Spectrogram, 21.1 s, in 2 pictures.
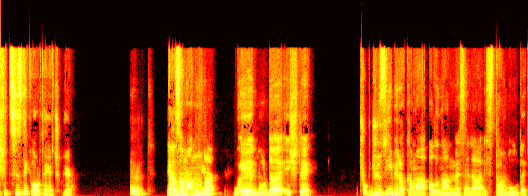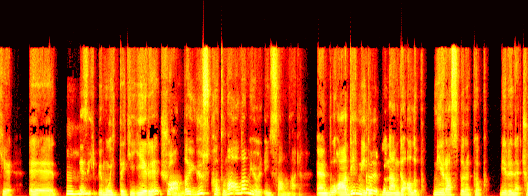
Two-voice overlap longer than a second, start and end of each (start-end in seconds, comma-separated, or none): none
